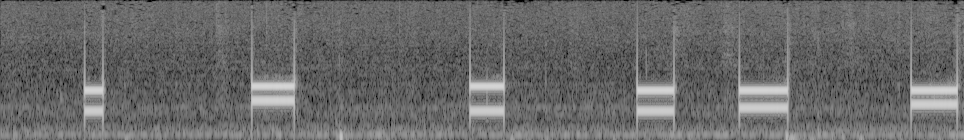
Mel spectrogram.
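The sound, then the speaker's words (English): A telephone keypad sounds as a number is dialed, starting with a caller-ID blocking code and an area code. Six short, clear two-tone beeps come at uneven intervals over a low background hum. “So here, we're going to dial a number.”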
